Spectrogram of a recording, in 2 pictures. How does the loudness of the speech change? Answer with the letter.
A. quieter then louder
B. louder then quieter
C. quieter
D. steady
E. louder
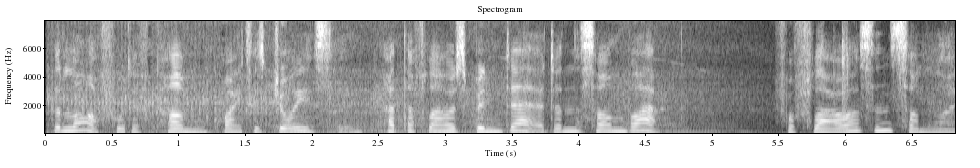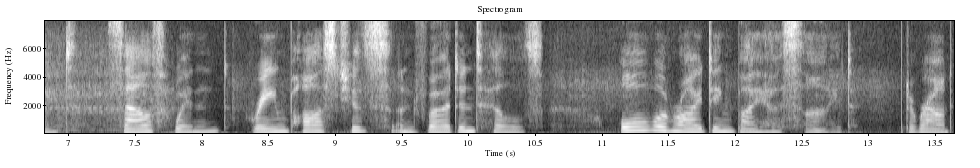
D.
